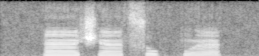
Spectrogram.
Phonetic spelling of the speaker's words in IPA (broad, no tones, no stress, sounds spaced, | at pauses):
æ̃ ʃ æ̃ s o kʷ æ̃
